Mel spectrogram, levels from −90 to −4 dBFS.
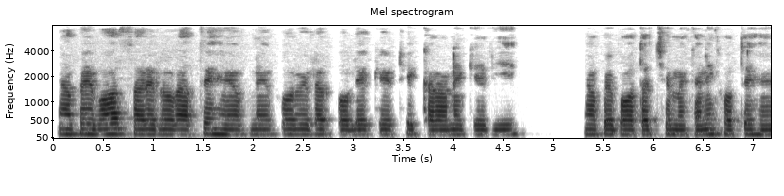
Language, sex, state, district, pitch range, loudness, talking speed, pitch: Hindi, male, Bihar, Saran, 125-130 Hz, -20 LUFS, 200 wpm, 130 Hz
